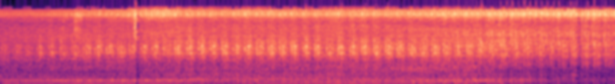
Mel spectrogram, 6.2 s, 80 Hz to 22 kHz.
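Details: Ford Focus 2 engine running: sharp metallic ticking about three per second over the engine note, staying regular; engine knock, cause unknown.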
